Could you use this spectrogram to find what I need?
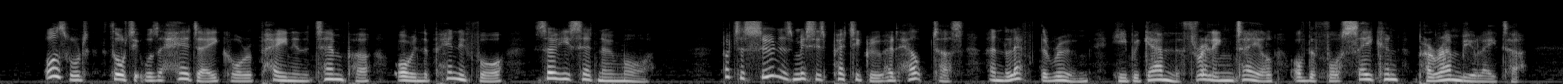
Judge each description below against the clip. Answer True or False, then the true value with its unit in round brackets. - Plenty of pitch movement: True (6.9 semitones)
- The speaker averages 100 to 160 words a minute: True (155 wpm)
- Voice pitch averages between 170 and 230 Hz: True (185 Hz)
